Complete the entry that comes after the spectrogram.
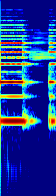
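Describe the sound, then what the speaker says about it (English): An electronic fire alarm blares a loud, steady, high-pitched tone, drops out briefly, then sounds again at full strength, with no voices over it. "Fire alarm. Maybe that's the fire alarm you're talking about?"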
